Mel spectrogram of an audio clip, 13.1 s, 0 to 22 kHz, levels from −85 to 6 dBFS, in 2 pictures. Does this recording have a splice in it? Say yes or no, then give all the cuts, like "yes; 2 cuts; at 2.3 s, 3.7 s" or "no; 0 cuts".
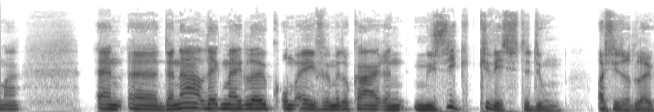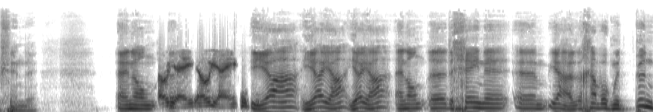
no; 0 cuts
